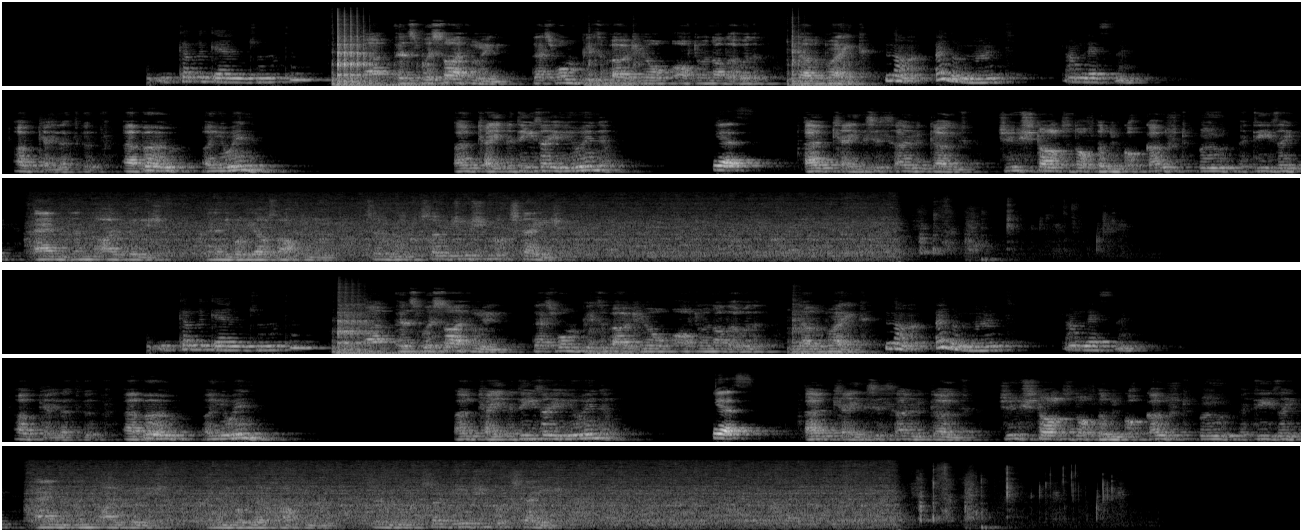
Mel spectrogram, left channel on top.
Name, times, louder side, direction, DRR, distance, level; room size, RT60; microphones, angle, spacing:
voice 1, 1.4-3.1 8.8-10.1 10.6-11.3, equal, 5° left, 0 dB, 0.4 m, -31 dB
sound 1, 3.3-4.7 5.8-6.7 7.8-8.8, left 5 dB, 80° left, 0.3 m, -34 dB
voice 2, 3.6-5.0 5.3-7.6 7.9-8.7 13.1-15.5 17.5-19.1 21.0-22.6 23.0-25.9 26.3-27.7 28.0-29.3 29.6-31.6, left 1 dB, 60° left, 0 dB, 0.7 m, -31 dB
sound 2, 26.2-34.9, right 2 dB, 85° right, 0.9 m, -37 dB
voice 3, 35.1-36.1 36.5-36.6 37.1-37.2, right 2 dB, 60° right, 5 dB, 0.4 m, -27 dB
2.9 x 2.2 x 2.6 m, 0.68 s
head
